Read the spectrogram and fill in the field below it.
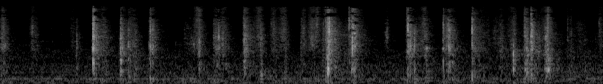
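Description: Tarot cards being shuffled and drawn, crisp repeated riffling and flicking bursts in an irregular rhythm, close and clear with no talk.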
